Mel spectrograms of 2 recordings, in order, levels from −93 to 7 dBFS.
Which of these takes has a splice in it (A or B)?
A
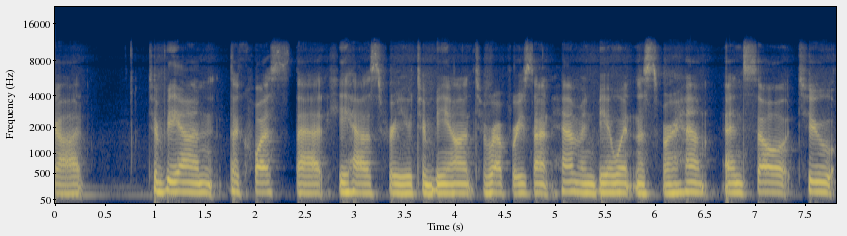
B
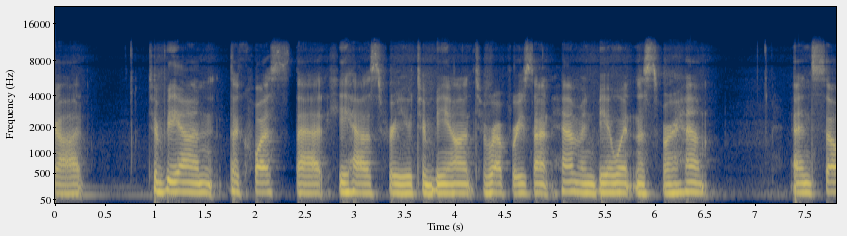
A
